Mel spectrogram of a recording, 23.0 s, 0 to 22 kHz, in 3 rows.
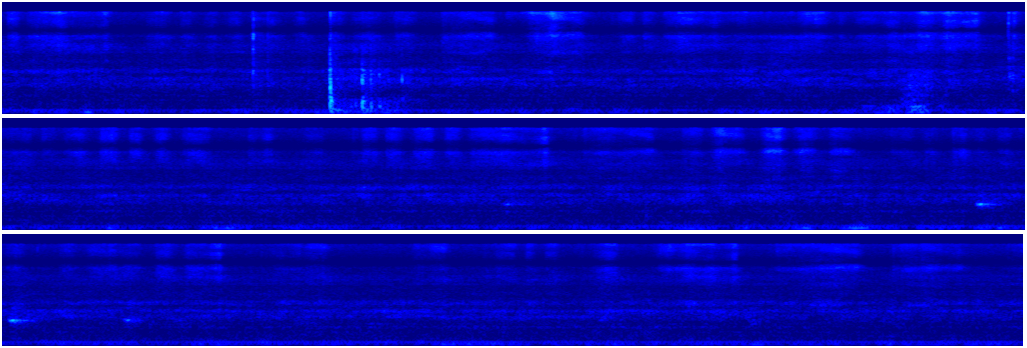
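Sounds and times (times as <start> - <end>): soft bump: 2.4 - 3.1.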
